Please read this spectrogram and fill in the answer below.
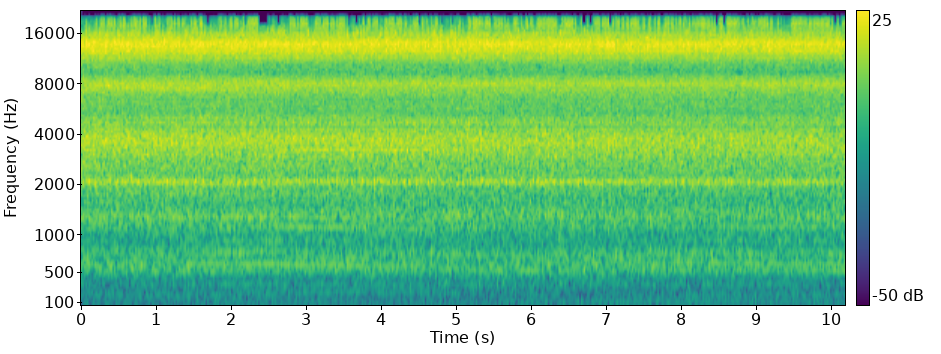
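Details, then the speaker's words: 2008 Ford Escape 2.3L idling after tensioner, idler and serpentine belt replacement: smooth, even hum with no belt chirp or squeal. The earlier squeak is gone; the worn tensioner is believed to have been the cause. Normal idle. "Alright, so we got it cranked up and running here, just checking it out. And I don't hear any squeaking."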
